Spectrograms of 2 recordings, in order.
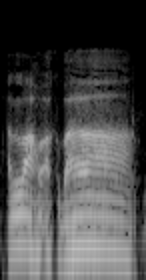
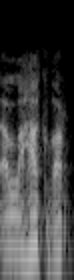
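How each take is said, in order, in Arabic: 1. تُمَدّ الحركة بعد الباء. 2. تأتي بعد الراء الأخيرة فتحة. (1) "أو مد الباء" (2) "فتح هذا سهل يعني"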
